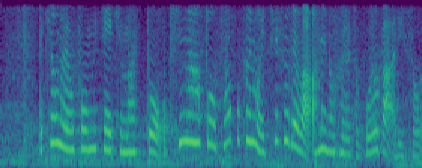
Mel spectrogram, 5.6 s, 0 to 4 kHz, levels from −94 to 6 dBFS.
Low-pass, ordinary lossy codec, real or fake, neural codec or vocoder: 3.6 kHz; none; fake; codec, 16 kHz, 1.1 kbps, Voila-Tokenizer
